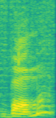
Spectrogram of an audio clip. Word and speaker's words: bomb: some silent letter rules we don't usually pronounce the letter b in a word if it is after m at the end of a word such as in the words bomb b-o-m-b comb c-o-m-b to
